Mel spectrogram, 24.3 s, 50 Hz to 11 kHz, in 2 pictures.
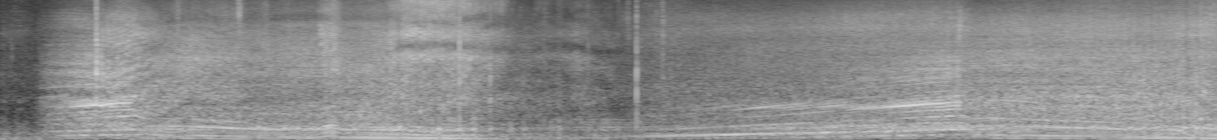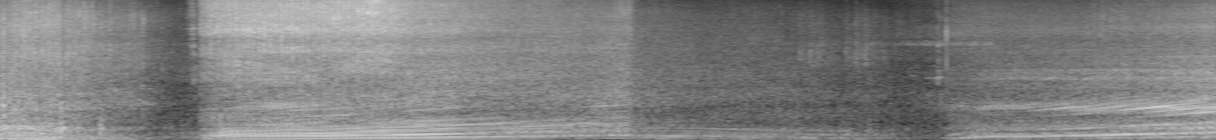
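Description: A bodybuilt Corvette C3 accelerates hard, its engine rising in pitch through repeated revs, dropping at each gear change, then climbing again, loud and close from inside the car, with no speech over it.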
